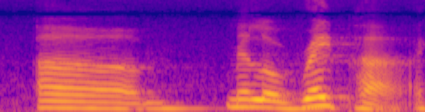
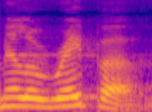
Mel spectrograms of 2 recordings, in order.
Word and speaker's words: Milarepa: So in the realm of mind, what Milarepa, I keep calling him, pronouncing his name wrong, but Milarepa, what he's saying is, in the realm of mind, our minds are the same as Buddha's mind.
